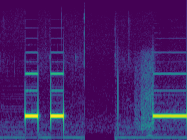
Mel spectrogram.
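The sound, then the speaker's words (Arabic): Telephone line tones as a listener's call connects to a radio call-in program: two short, loud beeps in quick succession, a pause and a click, a brief burst of static, then a steady continuous tone over a faint low hum. No one speaks. “نأخذ هذا الاتصال.”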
